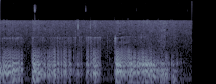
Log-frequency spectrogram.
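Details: Low gurgling rumbles in bursts over about four seconds as two people's hungry stomachs growl while they watch TV together.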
